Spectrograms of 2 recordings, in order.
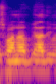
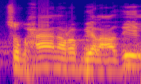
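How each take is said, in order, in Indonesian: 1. Frasa itu dibaca dengan cepat-cepat. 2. Frasa itu dibaca dengan pelan dan jelas. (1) "cepet-cepetan begini" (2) "Jadi jelas bacaan kita"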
